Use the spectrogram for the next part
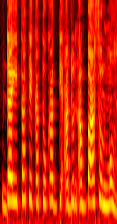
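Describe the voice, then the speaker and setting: A woman's voice: high-pitched, steady tone, a little fast, pushed and bright, dry recording, clean studio sound. A woman with a Filipino accent playing a stern, principled young tribeswoman, a chieftain's daughter, in a radio drama.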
